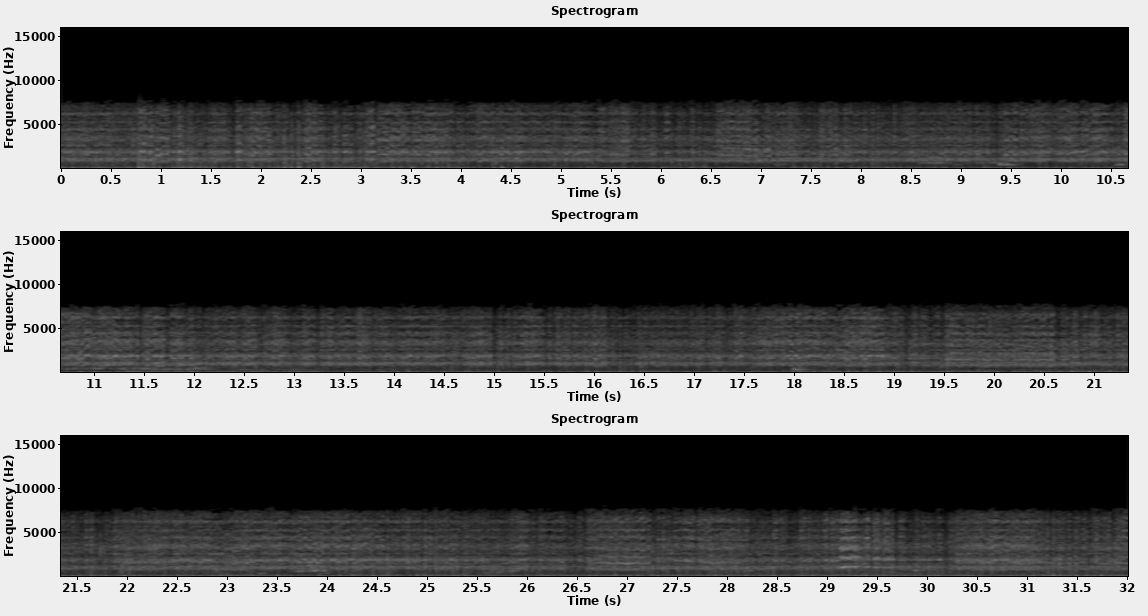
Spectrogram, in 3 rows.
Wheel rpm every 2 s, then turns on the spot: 230, 230, 230, 230, 230, 240, 240, 230, 230, 220, 220, 220, 230, 230, 240, 220.
none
